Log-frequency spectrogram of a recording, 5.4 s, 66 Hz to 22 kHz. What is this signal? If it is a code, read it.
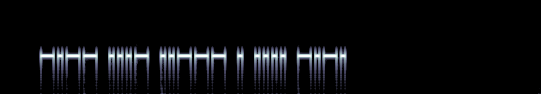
Morse code, heard as a keyed tone, about 28 wpm, 700 Hz. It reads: YV2EHC
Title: DXCC-100 Call Signs - 6 Characters - 28wpm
